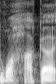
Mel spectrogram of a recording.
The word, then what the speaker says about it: Oaxaca: we kind of randomly chose this town um pronounced Oaxaca in the south of Mexico and I thought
